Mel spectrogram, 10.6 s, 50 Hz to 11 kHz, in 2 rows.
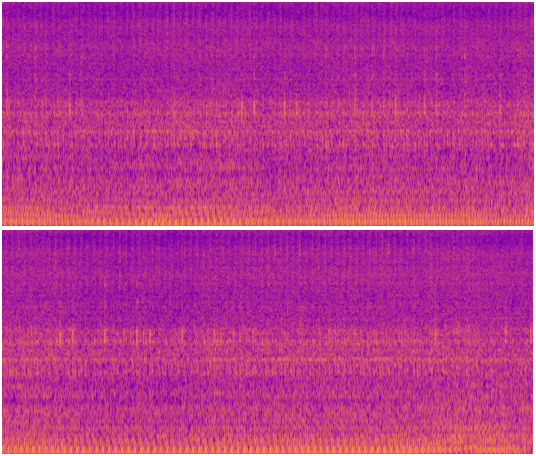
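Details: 2013 Teryx FI 4x4 LE at idle: a low, fairly even knock about three times a second over a rough idle, from either the engine or the clutch; cause unknown.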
